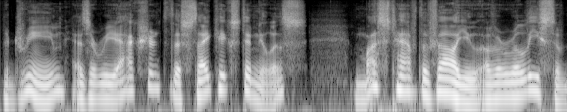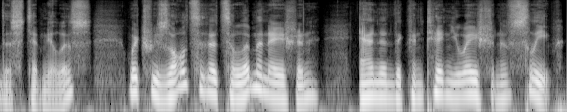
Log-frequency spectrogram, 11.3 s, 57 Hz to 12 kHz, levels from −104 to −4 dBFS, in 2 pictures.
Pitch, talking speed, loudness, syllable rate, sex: 125 Hz, 160 wpm, -19 LUFS, 4.7 syllables/s, male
